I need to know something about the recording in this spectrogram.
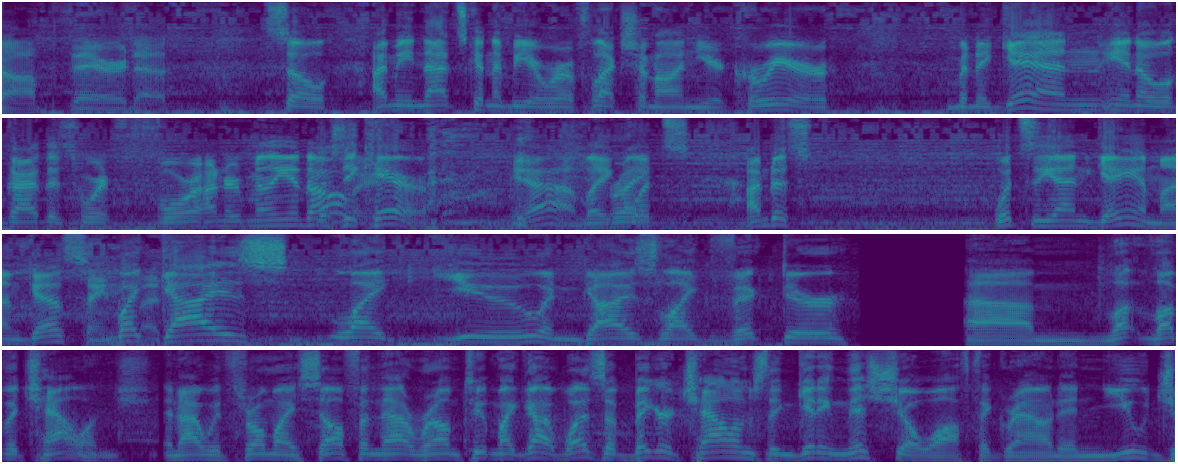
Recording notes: Back for Week 2 LIVE from inside Rogers Place in Edmonton, Alberta - site of the 2022 World Junior (2.0) championships!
